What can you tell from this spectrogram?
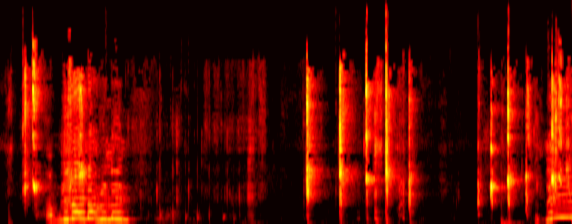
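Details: Disturbed monkey screaming: a drawn-out, wavering high-pitched cry of about one second, then scattered clicks and short sharp knocks, with quieter rustling between.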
